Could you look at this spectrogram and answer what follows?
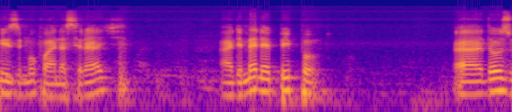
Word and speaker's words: Mukwana: that one very well, instead of saying Mukwana, they have always changed that last A and they put it there O.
